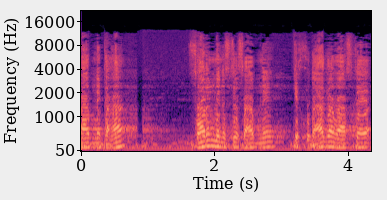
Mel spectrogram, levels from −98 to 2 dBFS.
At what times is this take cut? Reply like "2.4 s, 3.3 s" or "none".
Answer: 1.2 s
